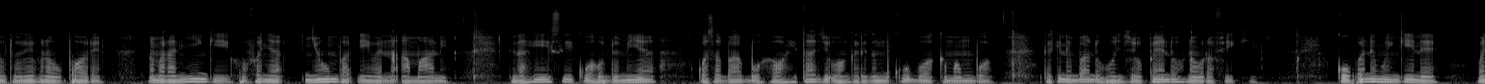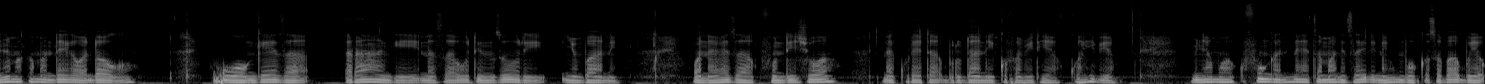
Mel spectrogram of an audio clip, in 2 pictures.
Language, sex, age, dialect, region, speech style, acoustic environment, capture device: Swahili, male, 25-34, Kenya - Nairobi Sheng-influenced, Kenya, relaxed; focused, silence, desktop / Windows / Edge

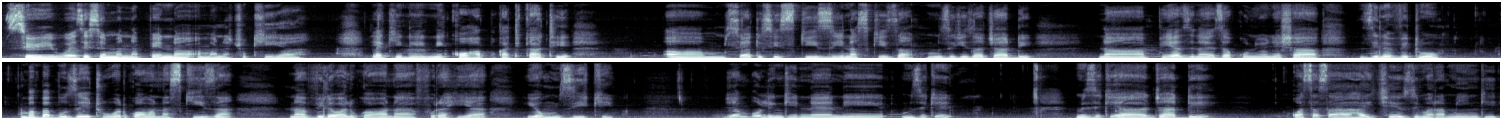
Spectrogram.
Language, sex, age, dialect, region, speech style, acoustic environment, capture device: Swahili, female, 25-34, Kenya - Nairobi Sheng-influenced, Kenya, relaxed, silence, mobile / Linux / Chrome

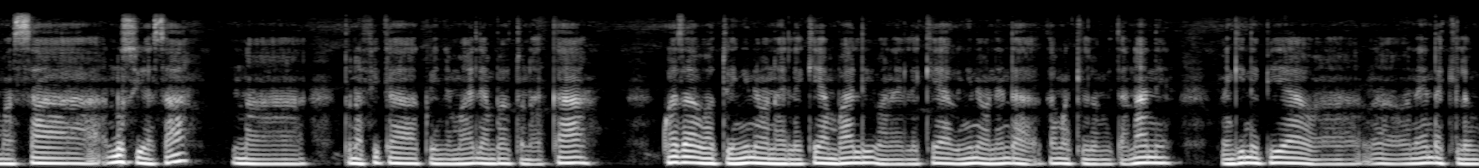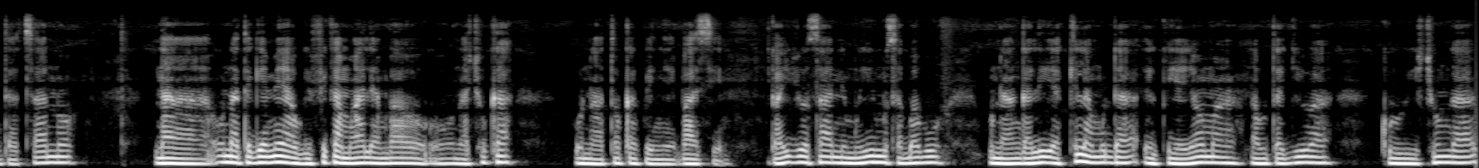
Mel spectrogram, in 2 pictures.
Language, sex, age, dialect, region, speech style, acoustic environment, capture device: Swahili, male, 35-44, Kenya - Nairobi Sheng-influenced, Kenya, happy; focused, silence, mobile / Linux / Chrome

